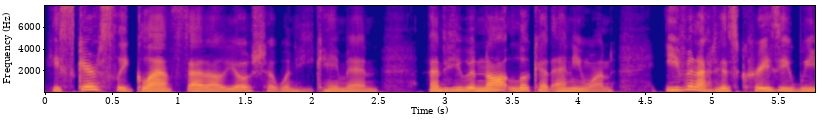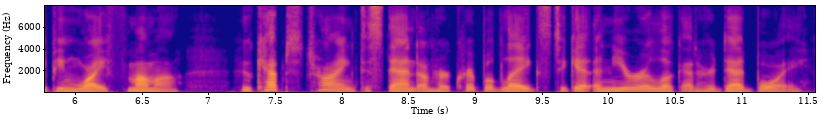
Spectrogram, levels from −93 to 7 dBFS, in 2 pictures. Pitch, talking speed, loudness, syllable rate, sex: 195 Hz, 220 wpm, -22 LUFS, 5.4 syllables/s, female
